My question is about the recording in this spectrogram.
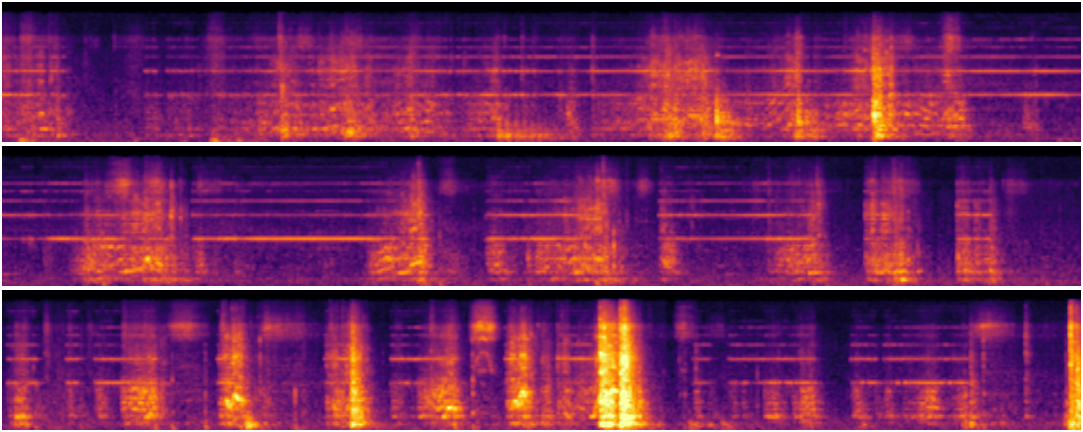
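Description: Axial RC rock crawler's small electric motor and drivetrain whining on and off as it is throttled over rocks, with knocks and scrapes of its tyres and chassis against the stones; one louder knock near the end.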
